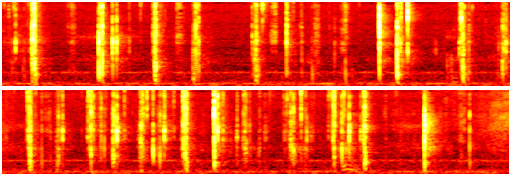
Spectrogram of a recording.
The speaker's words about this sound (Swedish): Det där var ljudet av en snusdosa.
